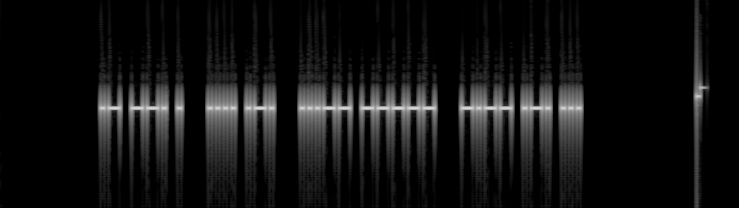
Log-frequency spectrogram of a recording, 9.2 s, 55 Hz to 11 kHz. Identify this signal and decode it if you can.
Morse code, heard as a keyed tone, about 25 wpm, 700 Hz. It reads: AGE HR 30 YRS
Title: Practice QSO - Exchange 3 - More Info - 25wpm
